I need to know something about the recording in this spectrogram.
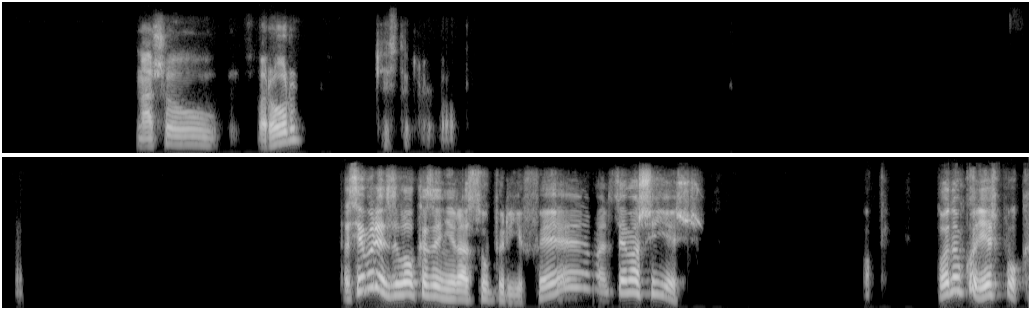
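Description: An older man speaks calmly into a microphone in an online lecture, in short phrases with pauses.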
